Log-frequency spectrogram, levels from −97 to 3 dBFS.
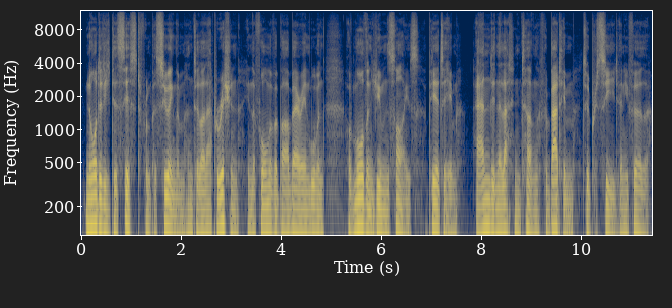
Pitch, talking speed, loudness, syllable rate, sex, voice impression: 95 Hz, 190 wpm, -22 LUFS, 5.4 syllables/s, male, very masculine, very adult-like, very thick, tensed, powerful, slightly bright, slightly hard, slightly muffled, fluent, very cool, intellectual, slightly refreshing, sincere, very calm, very mature, friendly, reassuring, unique, elegant, wild, very sweet, slightly lively, very kind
